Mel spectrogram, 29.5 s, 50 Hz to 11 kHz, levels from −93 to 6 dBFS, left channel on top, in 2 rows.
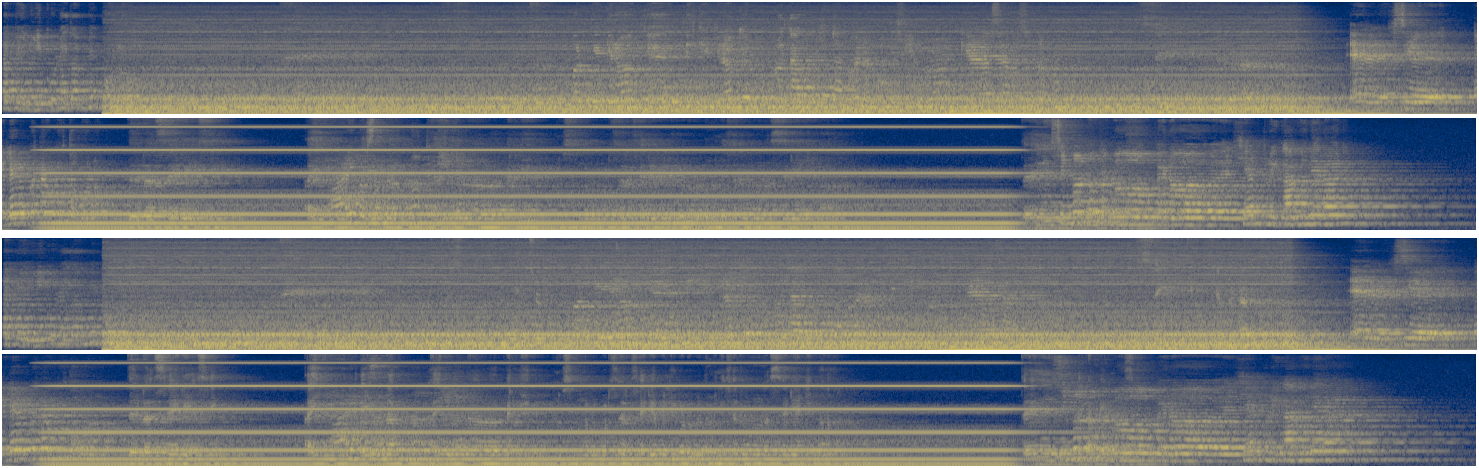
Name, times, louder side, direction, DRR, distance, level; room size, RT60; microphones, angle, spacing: voice 1, 0.0-1.4 5.7-10.6 13.5-15.8 18.0-19.4 25.1-28.2, left 1 dB, 80° left, -1 dB, 2.1 m, -24 dB
sound 1, 1.0-12.9, right 1 dB, 80° right, 1.8 m, -17 dB
voice 2, 2.8-5.5 11.3-12.6 16.0-17.0 17.8-18.7 19.0-23.1 24.9-25.9, right 1 dB, 40° right, -1 dB, 2.0 m, -27 dB
sound 2, 15.0-25.0, equal, 5° left, 0.4 m, -18 dB
13.5 x 12.5 x 4.7 m, 2.7 s
head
